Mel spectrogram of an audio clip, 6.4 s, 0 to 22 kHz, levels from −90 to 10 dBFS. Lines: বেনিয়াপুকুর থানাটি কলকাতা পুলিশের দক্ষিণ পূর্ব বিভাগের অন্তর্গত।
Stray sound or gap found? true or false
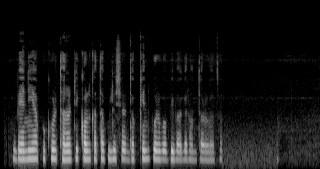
false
